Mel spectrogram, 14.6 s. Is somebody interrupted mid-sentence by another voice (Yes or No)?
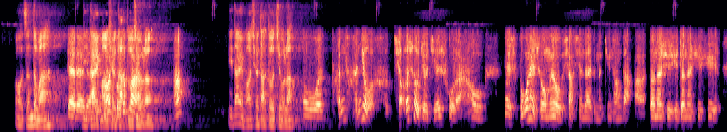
Yes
